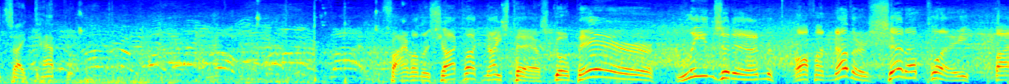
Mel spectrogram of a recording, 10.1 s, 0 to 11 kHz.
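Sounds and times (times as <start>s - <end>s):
arena crowd murmur: 0.2s - 10.0s.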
